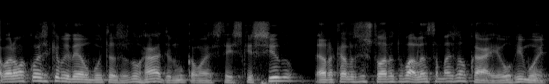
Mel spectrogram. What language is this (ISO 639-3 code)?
por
